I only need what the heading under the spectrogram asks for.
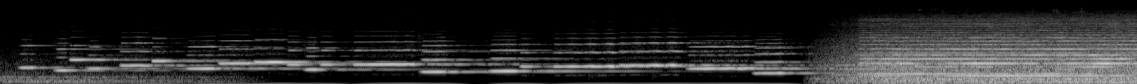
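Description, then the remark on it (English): A subway train sounds its horn in sustained, shifting tones, then a loud rushing roar of the passing train swells in and fills the last few seconds. No one speaks. “Over there, the subway entrance. It looks pretty crowded”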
